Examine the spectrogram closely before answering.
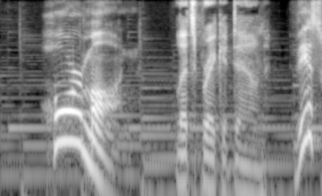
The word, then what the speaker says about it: hormone: Start with hor, like the word more with an H, and finish with mon. Together, hormone. Now let's practice 3 times together. Ready? Hormone.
